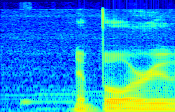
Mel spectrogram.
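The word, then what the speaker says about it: Nabooru: So, the O in Niburu is a long O sound. or the oo. A long o. I thought that's what I said. Naboru.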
